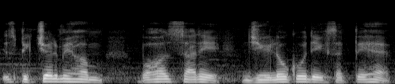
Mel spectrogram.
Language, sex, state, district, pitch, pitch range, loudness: Hindi, male, Assam, Kamrup Metropolitan, 115 Hz, 105-125 Hz, -17 LUFS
